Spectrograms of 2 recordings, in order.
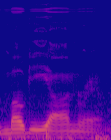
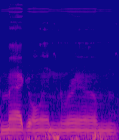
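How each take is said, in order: First: The first word sounds like neither Mongolian nor Magellan. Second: The first word sounds like the name Magellan. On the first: The speaker calls it right. "It's the Mogollon Rim" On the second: The speaker calls it wrong. "not the Magellan Rim"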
